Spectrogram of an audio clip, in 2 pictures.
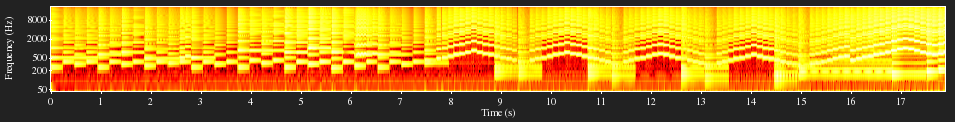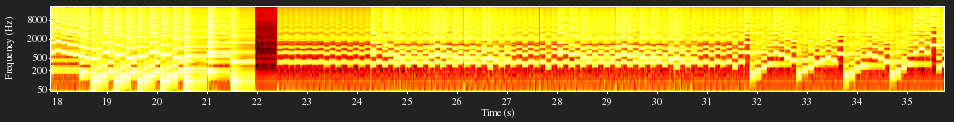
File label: Sonata, CSG8580R5; Sonata No3; Dave Burkus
